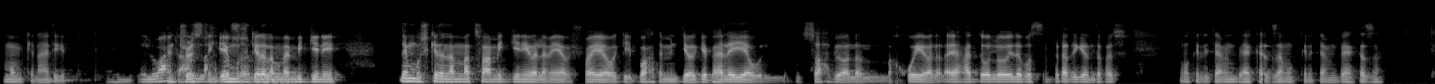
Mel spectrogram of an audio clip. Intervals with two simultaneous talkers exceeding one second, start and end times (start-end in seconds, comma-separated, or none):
1.7-3.0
